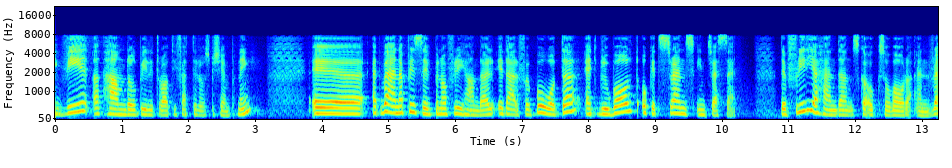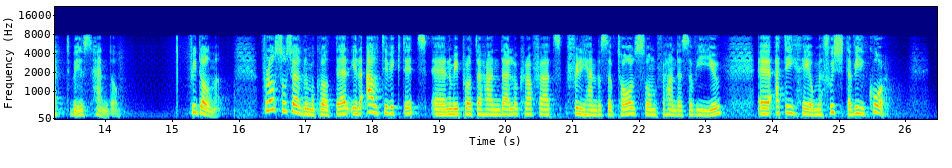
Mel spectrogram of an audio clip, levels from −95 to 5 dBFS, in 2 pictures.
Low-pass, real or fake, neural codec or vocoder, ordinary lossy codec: none; fake; codec, 16 kHz, 0.4 kbps, LongCat-Audio-Codec; none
